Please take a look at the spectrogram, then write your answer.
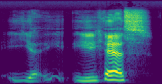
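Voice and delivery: nervous stammer, pitched high. Acted. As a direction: stumble on the first yes. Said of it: "Rawlings stammered".

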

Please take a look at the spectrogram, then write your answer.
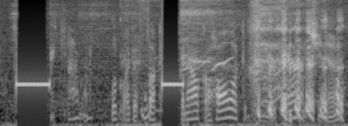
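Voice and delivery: mock outraged squeak. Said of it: "I'm like".

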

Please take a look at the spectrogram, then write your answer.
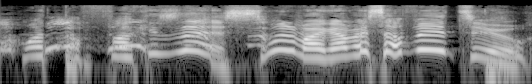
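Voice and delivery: high, loud, laughing disbelief; incredulous outburst. Retold or imitated. Co-host reacts to the absurd movie scene, incredulous outburst. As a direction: cry out in hammed-up horror through laughter.

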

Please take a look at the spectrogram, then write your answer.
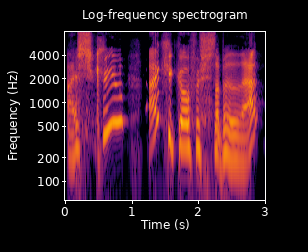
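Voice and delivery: put-on slurred drunken aside; hammered. Hammered Vex wants ice cream, slurred drunken voice. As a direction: slur it like you're hammered. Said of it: "Came the clearly hammered footnote from Vex".

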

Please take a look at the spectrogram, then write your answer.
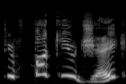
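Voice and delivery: shot up high, indignant; mock outrage. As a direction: snap back at Jake. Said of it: "And I'm like".

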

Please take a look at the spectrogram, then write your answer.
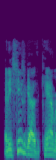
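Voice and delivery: normal talking voice

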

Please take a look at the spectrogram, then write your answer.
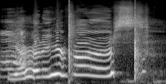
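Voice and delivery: high, loud through laughter; barely getting words out laughing. Real, not acted. Joke line amid group laughter.

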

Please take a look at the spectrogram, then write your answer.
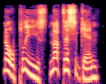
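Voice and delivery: high, desperate plea; pleading in dread; horrified cry. A narrator's reading. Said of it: "Scott shouted".

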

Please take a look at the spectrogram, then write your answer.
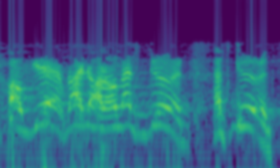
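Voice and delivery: high, eager voice of impressed students; impressed classmates. Retold or imitated. Preacher mimicking his college classmates, high eager approval. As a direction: gush like a naive student won over. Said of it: "my classmates saying".

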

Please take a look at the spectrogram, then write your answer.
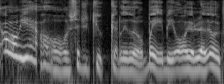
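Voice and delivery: high, gushing coo over a newborn; baby cooing. Retold or imitated. Parent describing doting on a newborn, high gushing coo. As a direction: melt over a cute baby.

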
